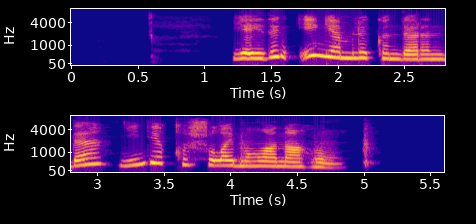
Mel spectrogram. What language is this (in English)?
Bashkir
